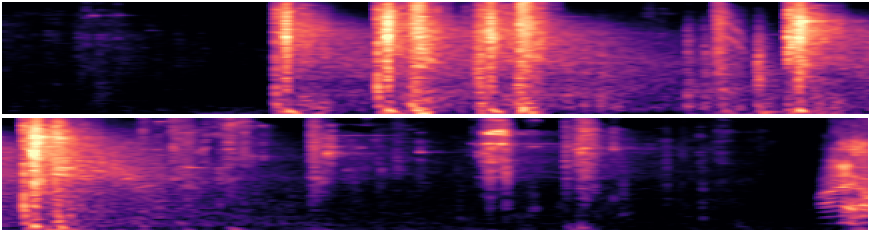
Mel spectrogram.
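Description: Gunshots fire in rapid bursts, loud and sharp.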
